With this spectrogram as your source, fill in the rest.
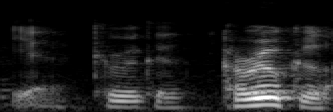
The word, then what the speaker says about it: Karuku: Yeah, Karuku.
